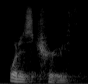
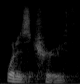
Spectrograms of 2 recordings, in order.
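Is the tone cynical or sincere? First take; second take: cynical; cynical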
